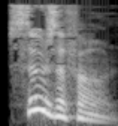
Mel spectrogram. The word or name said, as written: sousaphone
